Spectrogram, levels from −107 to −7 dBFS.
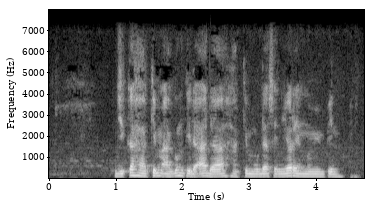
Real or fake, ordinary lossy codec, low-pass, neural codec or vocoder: real; AAC, 48 kbps; 7.2 kHz; none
